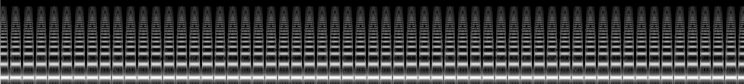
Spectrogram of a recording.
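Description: Synthesised Rife-frequency tone, one steady pitch with a stack of overtones, pulsed on and off rapidly several times a second.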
